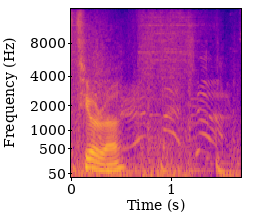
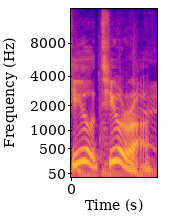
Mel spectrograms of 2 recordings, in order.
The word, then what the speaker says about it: Tylra: I say that's Tylra. Is it over here? No. Like Tylra. How about that? The color teal.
